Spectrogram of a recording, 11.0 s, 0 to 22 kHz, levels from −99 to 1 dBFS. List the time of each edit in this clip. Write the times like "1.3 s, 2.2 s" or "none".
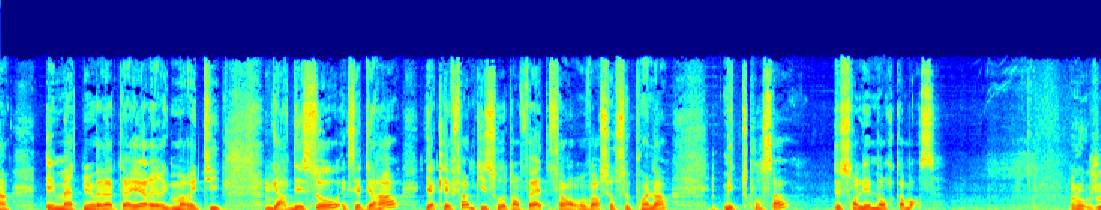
1.0 s, 1.7 s, 2.7 s, 3.4 s, 5.5 s, 6.0 s, 7.5 s, 8.3 s, 8.7 s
